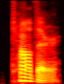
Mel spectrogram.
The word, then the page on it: tother: American English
